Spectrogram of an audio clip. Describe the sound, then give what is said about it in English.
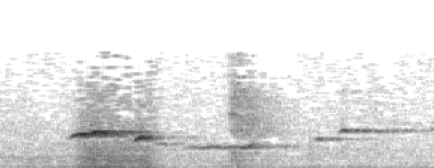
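An old man whistles a short tune of a few sliding notes while sweeping with a stiff brush, clear, with a couple of brief brushy swishes underneath and no talking. “And he picked it up, threw all the water on the ground, and took a stiff brush, and he started to sweep and whistle like this.”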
